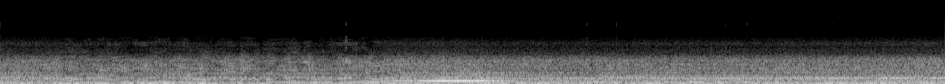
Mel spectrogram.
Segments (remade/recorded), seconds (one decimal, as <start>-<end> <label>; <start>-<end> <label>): 0.0-0.6 recorded; 0.6-3.8 remade; 3.8-9.5 recorded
